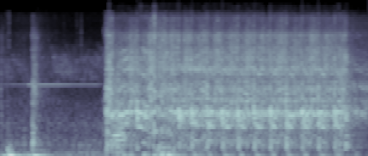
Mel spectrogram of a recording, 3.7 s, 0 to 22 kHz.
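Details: Turbo wagon engine on a newly wired Microsquirt standalone harness with a coil driver and VR sensors, first start attempt: starter whirs, then uneven chuffing pulses at about 3 to 4 per second without catching. Weak firing, not starting; cause not confirmed.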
